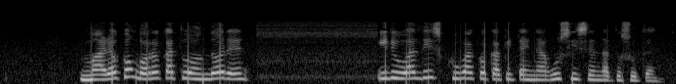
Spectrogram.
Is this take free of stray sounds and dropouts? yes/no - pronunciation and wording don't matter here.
yes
